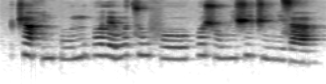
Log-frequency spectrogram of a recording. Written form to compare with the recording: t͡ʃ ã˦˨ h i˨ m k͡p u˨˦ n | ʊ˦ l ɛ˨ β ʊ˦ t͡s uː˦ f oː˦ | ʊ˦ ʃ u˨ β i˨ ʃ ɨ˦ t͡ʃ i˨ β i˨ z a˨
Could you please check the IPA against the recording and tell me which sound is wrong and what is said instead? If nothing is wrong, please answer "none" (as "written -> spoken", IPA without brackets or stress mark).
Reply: ɨ˦ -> i˦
